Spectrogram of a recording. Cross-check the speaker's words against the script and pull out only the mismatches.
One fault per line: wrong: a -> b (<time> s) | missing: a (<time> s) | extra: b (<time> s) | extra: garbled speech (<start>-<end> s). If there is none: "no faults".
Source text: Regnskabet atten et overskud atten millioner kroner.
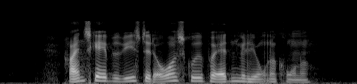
wrong: atten -> viste (1.2 s)
extra: på (2.0 s)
